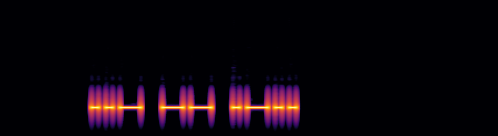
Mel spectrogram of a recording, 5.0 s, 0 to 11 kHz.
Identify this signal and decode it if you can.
Morse code, heard as a keyed tone, about 17 wpm, 700 Hz. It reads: UML
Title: USA Call Sign Postfixes - 3 Letters 17wpm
